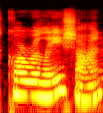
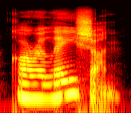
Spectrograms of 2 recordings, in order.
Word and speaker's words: correlation: Pronunciation wise, correlation, we start with core, which is a short O sound, and then which is a schwa sound, And then lay, which is the stressed syllable, has a diphthong here, A. And then again, Tion, shun. So this is correlation.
